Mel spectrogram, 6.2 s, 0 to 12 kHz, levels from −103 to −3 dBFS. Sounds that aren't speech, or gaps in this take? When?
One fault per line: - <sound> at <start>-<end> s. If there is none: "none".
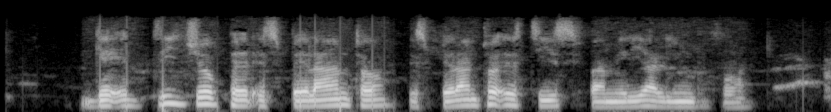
none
